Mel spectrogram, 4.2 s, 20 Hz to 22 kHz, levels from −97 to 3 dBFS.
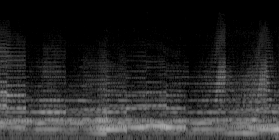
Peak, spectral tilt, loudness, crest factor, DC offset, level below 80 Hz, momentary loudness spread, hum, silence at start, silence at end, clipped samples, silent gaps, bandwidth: -28 dBFS; -6.5 dB/octave; -43 LUFS; 14 dB; under 0.1%; -72 dBFS; 8 LU; none; 0 s; 0 s; under 0.1%; none; 11.5 kHz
